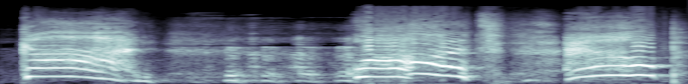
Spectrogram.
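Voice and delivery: a secret, comic plea for help; mock panicked cry. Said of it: "in secret he's going".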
